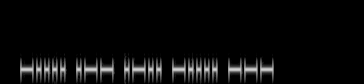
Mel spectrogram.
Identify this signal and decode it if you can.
Morse code, heard as a keyed tone, about 30 wpm, 700 Hz. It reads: 6WL6O
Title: Code Groups - 5 Letter:Numbers - 30wpm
